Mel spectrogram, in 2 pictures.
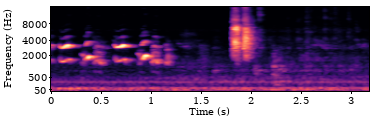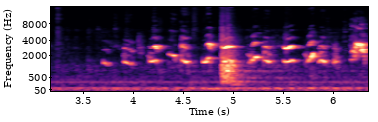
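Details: Male pet cockatiel indoors making rapid bursts of short chirping and warbling notes, pausing midway, then resuming a dense chatter, with two sharp broadband clicks or wing noises and a constant low electrical hum.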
